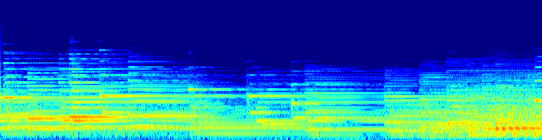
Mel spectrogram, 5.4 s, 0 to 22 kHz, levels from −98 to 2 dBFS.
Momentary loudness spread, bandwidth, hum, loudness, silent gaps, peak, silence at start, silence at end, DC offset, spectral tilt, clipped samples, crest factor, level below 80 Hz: 13 LU; 6.2 kHz; none; -31 LUFS; none; -14 dBFS; 0 s; 0 s; under 0.1%; -9 dB/octave; under 0.1%; 16 dB; -64 dBFS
